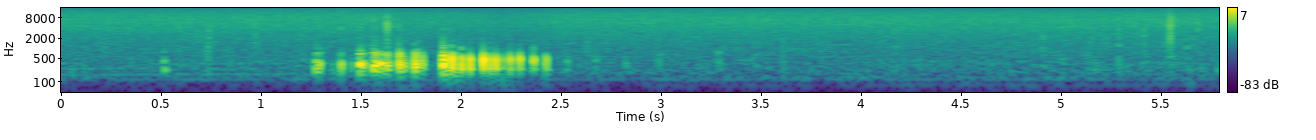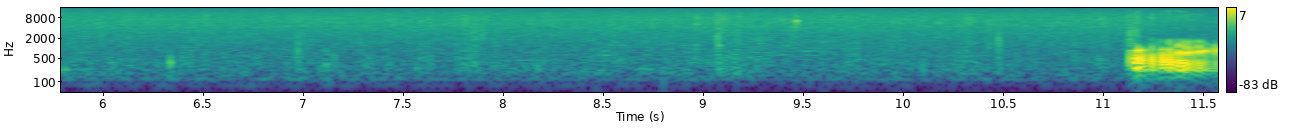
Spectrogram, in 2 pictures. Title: morning stomach growling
